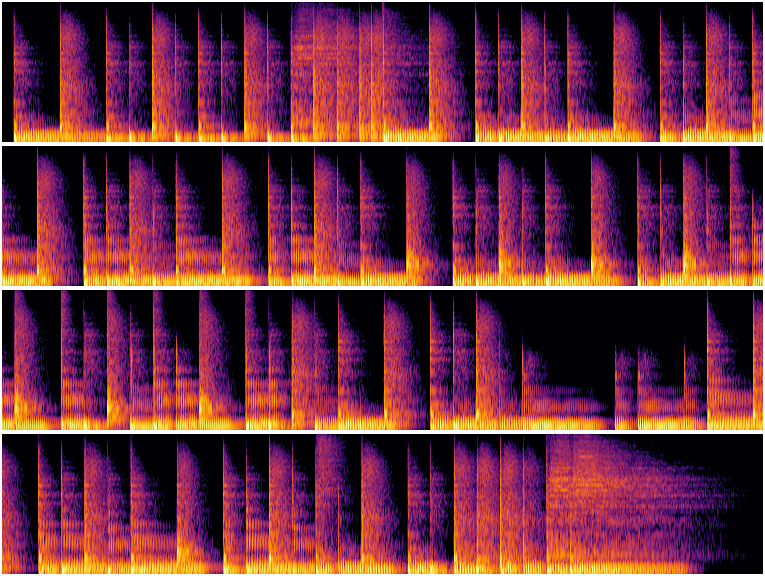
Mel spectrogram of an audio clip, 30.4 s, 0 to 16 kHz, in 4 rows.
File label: ROCK, Boss DR-3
